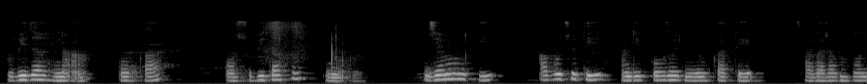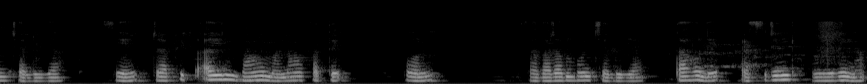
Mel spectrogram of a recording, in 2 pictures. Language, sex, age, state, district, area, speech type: Santali, female, 30-45, West Bengal, Paschim Bardhaman, urban, spontaneous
